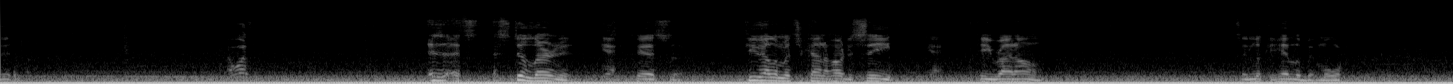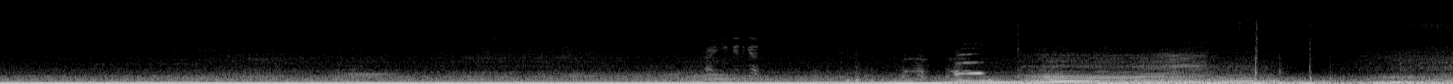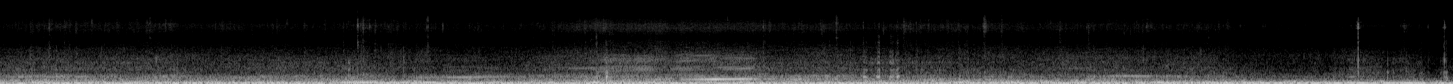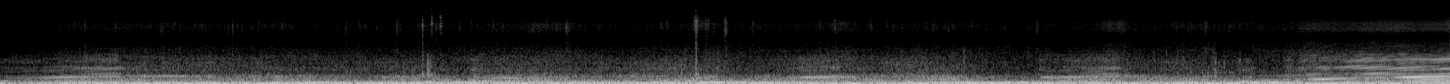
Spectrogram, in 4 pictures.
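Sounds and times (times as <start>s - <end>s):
car engine revving: 16.0s - 58.0s.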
